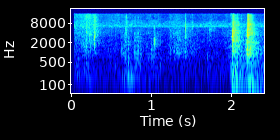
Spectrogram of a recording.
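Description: Faint, scattered scuffs and taps of a toddler's sneakers pushing a balance bike along a concrete path.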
